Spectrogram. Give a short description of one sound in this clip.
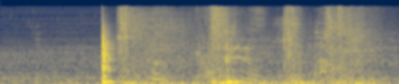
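Heavy blows and metallic clashes ring out in a fight.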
